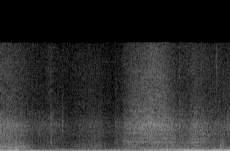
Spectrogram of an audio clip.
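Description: Rustling and handling noise as the camera is moved, over a low steady hum inside a stationary car's cabin. The rustle grows brighter near the end.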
